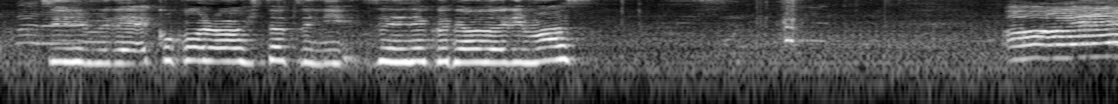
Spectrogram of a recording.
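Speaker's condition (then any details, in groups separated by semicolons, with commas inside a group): No condition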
